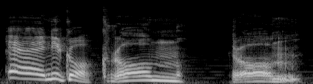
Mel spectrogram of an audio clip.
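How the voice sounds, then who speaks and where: Twenty-something male streamer, loose and jokey with chat, dry close voice, soft game music underneath. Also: fairly high pitch, sing-song, very slow, dry recording. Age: 20s. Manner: rambling, self-deprecating, laughs often. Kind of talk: casual live-stream chat, reading chat.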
